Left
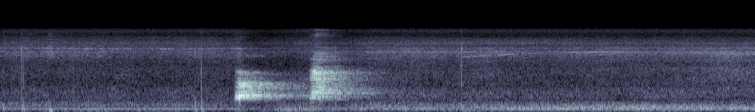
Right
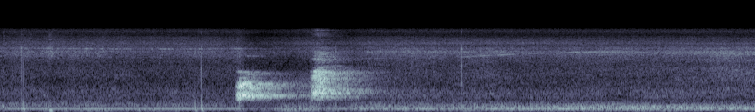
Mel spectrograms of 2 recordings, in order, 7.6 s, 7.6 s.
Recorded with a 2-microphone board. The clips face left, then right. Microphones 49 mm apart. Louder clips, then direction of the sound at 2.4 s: Left 3 dB; 85° left.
